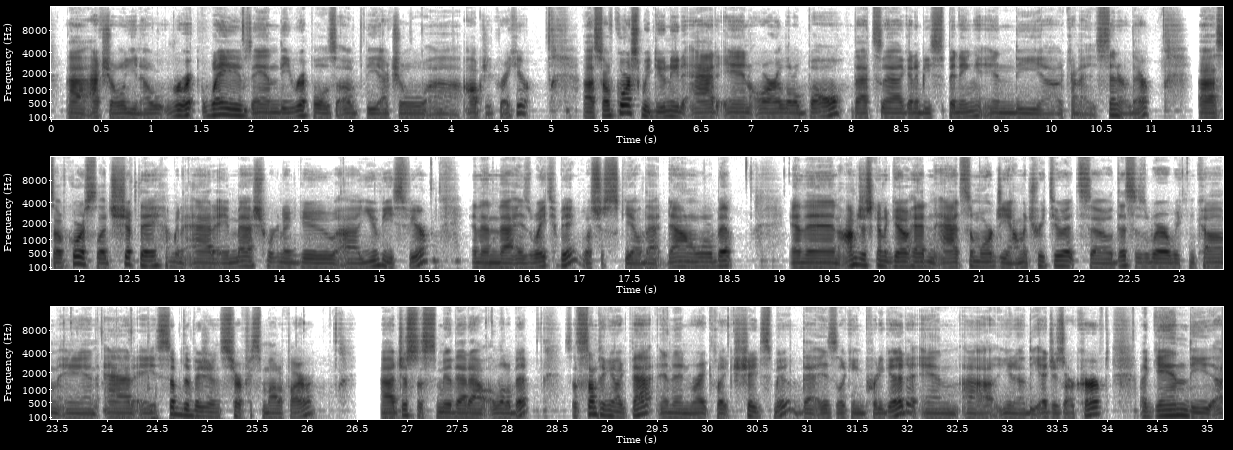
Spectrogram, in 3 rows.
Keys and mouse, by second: 0.1-0.8 middle drag, 3.3 shift+middle click, 5.2-5.5 middle drag, 19.0 click, 19.3 middle click, 20.0 shift+right click, 23.1-26.0 drag, 26.0 right click, 29.5-30.2 drag.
